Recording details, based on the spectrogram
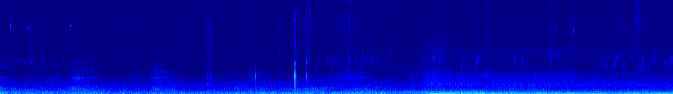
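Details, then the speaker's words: Dog in a nonstop reverse sneezing episode, owner says she seems unable to breathe: rapid, repeated low snorting inhalations without pause. "It's so bad. It's nonstop. Boy. It's like she can't breathe."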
